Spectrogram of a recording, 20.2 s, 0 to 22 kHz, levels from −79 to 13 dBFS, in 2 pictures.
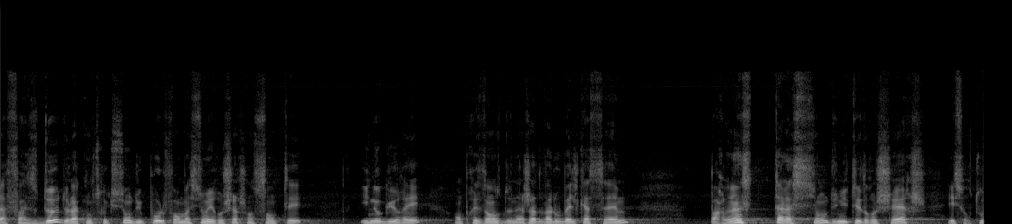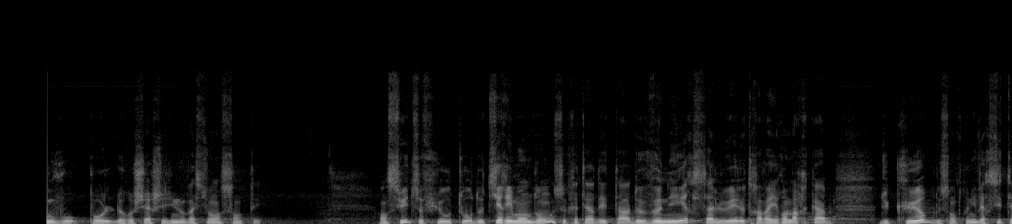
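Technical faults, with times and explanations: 9.83 to 10.59 s, audio dropout to silence: the sound cuts off abruptly and returns mid-flow after about 0.76 s of silence, with no room tone underneath. The input was likely lost briefly while recording continued writing silence, so that stretch is gone.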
